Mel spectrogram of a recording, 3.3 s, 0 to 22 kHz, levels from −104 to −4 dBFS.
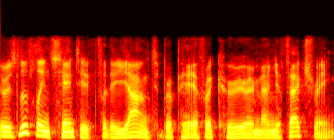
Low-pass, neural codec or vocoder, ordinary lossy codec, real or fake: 7.2 kHz; codec, 16 kHz, 4 kbps, X-Codec, HuBERT features, trained on LibriSpeech; Opus, 16 kbps; fake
